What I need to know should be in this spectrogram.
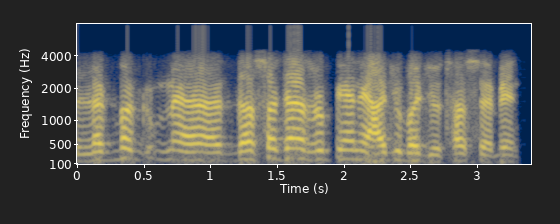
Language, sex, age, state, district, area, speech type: Gujarati, male, 60+, Gujarat, Kheda, rural, conversation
